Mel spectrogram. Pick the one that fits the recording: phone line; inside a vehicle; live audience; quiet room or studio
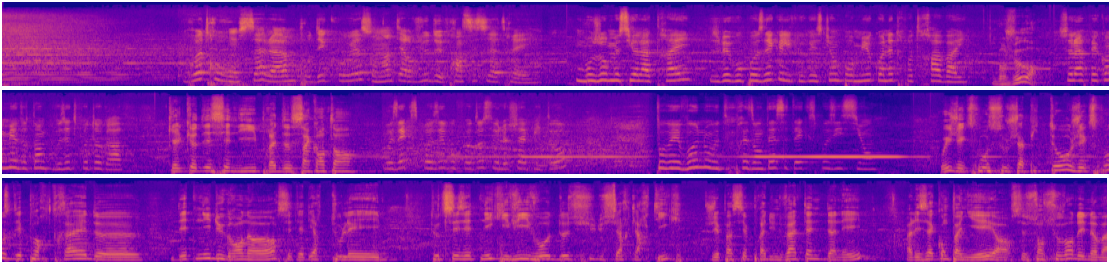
live audience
